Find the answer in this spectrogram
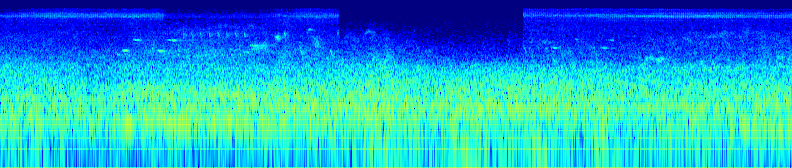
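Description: Steady outdoor ambient noise, with a few faint bird chirps.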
